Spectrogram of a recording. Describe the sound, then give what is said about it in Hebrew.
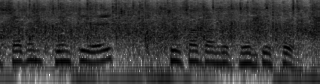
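Applause fills the UN Security Council chamber after the vote adopting a resolution. The clapping is steady and continuous beneath a speaking voice. “מחיאות הכפיים האלו, מחיאות כפיים של צביעות זועקת לשמיים, הן מה שנשמע אתמול במועצת הביטחון של האום”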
